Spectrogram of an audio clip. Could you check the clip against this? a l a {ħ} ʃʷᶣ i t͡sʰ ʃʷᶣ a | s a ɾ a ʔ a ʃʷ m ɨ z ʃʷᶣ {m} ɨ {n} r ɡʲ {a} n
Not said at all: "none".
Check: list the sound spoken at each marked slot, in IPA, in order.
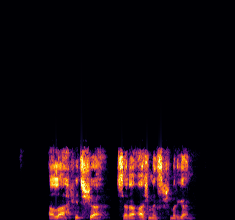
ħ, m, none, a

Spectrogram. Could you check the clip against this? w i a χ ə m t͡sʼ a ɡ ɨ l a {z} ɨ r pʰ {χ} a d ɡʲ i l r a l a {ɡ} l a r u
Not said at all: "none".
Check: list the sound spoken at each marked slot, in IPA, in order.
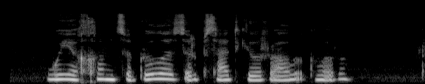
z, s, ɡ

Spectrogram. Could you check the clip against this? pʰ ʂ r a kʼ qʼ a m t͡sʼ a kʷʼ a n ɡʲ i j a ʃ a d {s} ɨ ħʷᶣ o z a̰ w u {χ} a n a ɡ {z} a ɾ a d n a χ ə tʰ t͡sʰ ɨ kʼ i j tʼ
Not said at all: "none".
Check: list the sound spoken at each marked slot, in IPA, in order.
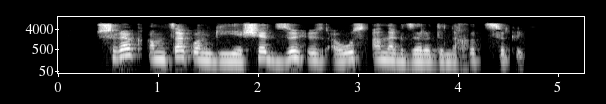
z, s, d͡z

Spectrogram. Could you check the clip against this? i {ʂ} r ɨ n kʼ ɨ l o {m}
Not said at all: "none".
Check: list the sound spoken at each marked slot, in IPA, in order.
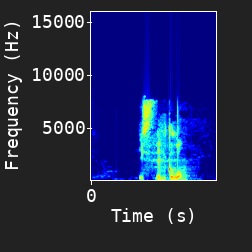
s, m

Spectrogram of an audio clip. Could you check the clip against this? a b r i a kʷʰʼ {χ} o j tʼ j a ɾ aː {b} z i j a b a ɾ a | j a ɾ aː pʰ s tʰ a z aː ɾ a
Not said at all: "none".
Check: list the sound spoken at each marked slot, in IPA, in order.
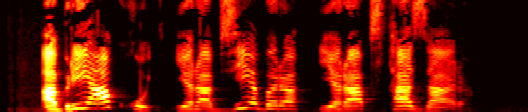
χ, b

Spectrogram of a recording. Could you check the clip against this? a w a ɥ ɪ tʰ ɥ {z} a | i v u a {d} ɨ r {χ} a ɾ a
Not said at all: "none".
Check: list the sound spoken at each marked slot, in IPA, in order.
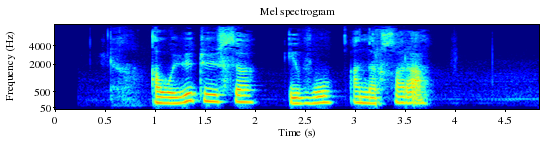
s, n, χ

